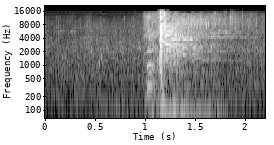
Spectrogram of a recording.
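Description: An axe strikes hard with a loud ringing crack.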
